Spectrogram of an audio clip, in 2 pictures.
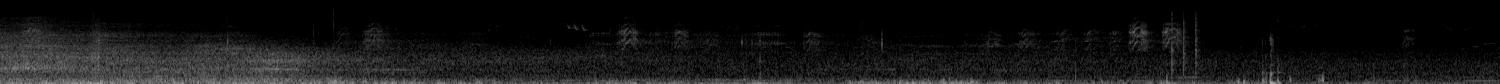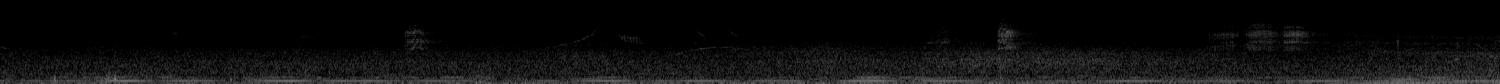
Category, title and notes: Soundscapes > Urban
20251203 busstop cars people birds annoying stressful
cars, people, stop, bus, annoying, birds, stressful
